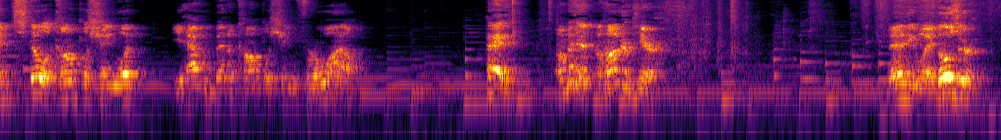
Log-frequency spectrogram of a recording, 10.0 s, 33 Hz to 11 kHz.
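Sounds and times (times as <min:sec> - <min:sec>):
background music single notes: 0:00.0 - 0:10.0
person speaking: 0:04.9 - 0:07.4, 0:08.8 - 0:10.0.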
